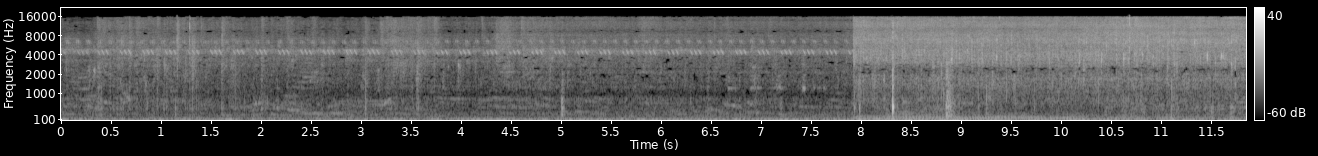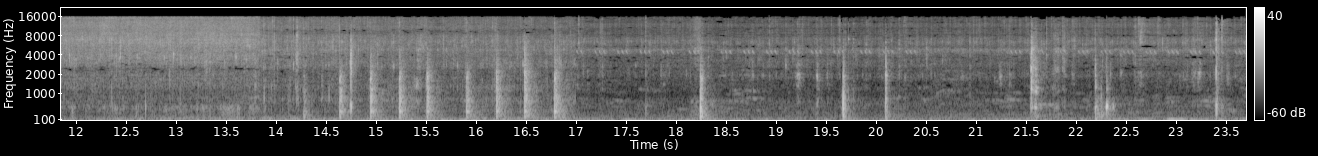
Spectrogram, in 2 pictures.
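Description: Fish steaks sizzling in hot oil in a wok, loud for about six seconds after a quieter opening with a faint high pulsing chirr in the background. Then a cleaver chops garlic on a wooden chopping board: fast even strokes, about four a second, then scattered single knocks.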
